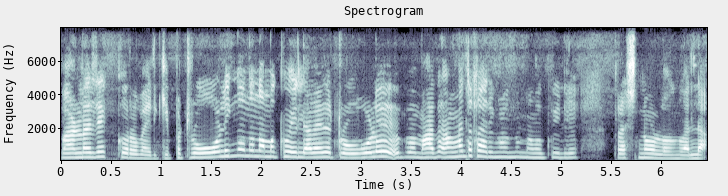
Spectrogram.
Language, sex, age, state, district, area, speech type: Malayalam, male, 45-60, Kerala, Kozhikode, urban, spontaneous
